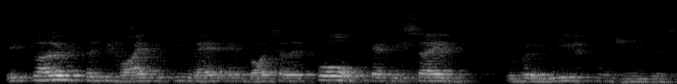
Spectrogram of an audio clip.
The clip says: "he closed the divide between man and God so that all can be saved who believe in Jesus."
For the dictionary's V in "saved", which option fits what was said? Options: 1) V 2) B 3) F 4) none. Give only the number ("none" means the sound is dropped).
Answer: 1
